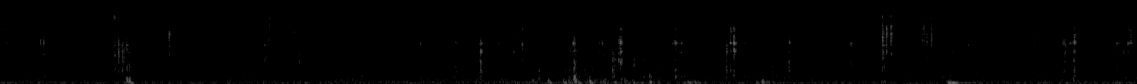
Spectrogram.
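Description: Faint chewing of a chicken nugget: soft scattered mouth clicks, growing busier about halfway through.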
